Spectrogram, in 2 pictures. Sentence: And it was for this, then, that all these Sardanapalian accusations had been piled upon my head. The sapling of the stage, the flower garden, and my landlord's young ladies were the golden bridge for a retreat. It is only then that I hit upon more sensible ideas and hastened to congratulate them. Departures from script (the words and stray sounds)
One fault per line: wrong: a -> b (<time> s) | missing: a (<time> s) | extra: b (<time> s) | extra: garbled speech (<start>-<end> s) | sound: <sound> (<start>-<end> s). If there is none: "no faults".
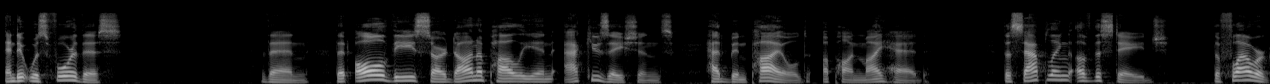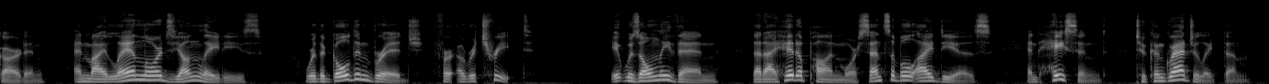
wrong: is -> was (19.0 s)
